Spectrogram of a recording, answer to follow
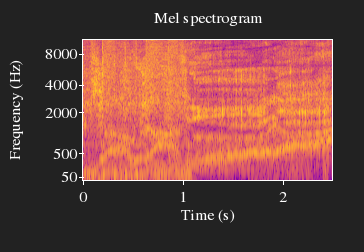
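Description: Brutal deathcore music: a guttural screamed vocal over heavy guitars and fast drums. About halfway, the drums and low end drop out and the scream is held alone over the guitar.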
